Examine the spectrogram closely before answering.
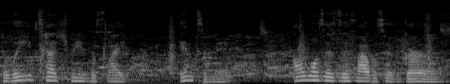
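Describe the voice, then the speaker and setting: A woman's voice: deep voice, normal speed, over a noisy crowd, natural voice. A woman playing a sassy, candid young woman in an audio drama, telling her story in a casual, slangy way, swearing freely. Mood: reflective. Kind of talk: audio drama first-person narration and dialogue. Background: music.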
